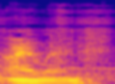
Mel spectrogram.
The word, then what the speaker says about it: island: for a minute but s is silent on island so obviously the S is going to be silent there which listen like I said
